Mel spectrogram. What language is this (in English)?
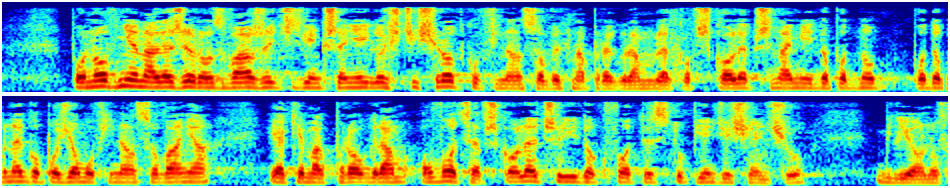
Polish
